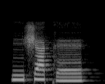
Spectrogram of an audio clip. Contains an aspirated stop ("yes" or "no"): no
